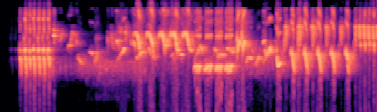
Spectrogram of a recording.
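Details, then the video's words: Chinese hwamei singing a loud, varied warble: rapid trilled notes, then bright rising whistled phrases repeated in quick series, ending with a run of slurred notes; no other clear sounds. "TIẾNG CHIM HOẠT MI HÓT LÍU LO"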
